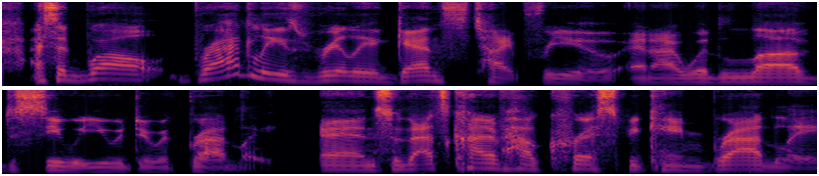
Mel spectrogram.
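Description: A plain, everyday voice with lively intonation and hardly any pauses, at a moderate pace, in a dry, close sound with no echo. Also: man, medium pitch for a man. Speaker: podcast writer, director and actor. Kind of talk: casual chat.

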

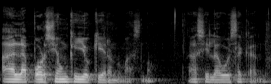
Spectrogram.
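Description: Here a man is talking. His delivery is very fast. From Sonora, Mexico (Caborca), raised in Tucson from age 12. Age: 30s. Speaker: radio and TV presenter. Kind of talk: casual chat.

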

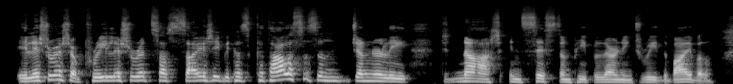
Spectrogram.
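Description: Very clean and recorded against a silent background, a man's fairly high voice moves at a moderate pace with very wide pitch swings. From East Mayo, west of Ireland. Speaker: author and publisher. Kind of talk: interview conversation. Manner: hesitant, repeats words.

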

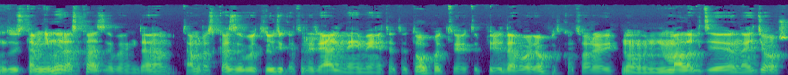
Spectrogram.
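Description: A man talks with hardly any pauses. His pitch is fairly low, and his tone is bright and sharp. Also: moderate pace. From Russia, Sosnovy Bor. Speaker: founder of a fashion and art project. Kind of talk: interview.

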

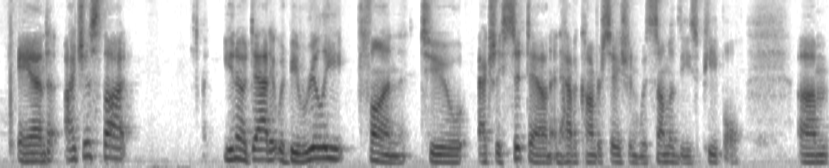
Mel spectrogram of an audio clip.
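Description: A man uses a normal speaking voice at a medium pitch with lively intonation. The background is quiet. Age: 30s. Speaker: actor and podcast host. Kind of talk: casual chat.

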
